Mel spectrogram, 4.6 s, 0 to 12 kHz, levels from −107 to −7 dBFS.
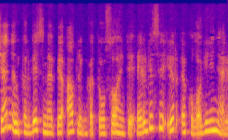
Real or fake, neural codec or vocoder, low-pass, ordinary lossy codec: fake; vocoder, 44.1 kHz, 128 mel bands every 512 samples, BigVGAN v2; 10.8 kHz; AAC, 32 kbps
